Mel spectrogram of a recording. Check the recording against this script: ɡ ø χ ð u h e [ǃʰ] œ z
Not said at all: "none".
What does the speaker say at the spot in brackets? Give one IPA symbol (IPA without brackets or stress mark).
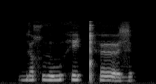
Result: ǃʰ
